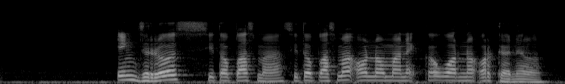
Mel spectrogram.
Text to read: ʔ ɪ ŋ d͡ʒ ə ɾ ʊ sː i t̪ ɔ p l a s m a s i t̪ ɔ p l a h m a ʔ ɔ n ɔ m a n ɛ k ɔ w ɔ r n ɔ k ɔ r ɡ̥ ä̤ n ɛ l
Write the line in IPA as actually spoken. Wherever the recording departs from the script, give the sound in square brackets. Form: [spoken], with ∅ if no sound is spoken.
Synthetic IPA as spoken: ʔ ɪ ŋ d͡ʒ ə ɾ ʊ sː i t̪ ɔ p l a s m a s i t̪ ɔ p l a [s] m a ʔ ɔ n ɔ m a n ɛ k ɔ w ɔ r n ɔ [ʔ] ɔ r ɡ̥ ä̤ n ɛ l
